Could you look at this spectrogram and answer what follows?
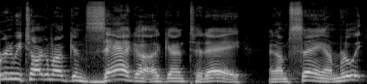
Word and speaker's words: Gonzaga: I think everyone just gets into it's Gonzaga. That's it. Gonzaga. Gonzaga. That's what I kept saying. It's Gonzaga. Yeah, you were not saying Gonzaga. You know what? You don't even know how you said it wrong. I couldn't think about the wrong way. The basic point is that we're saying it right, but let's dive into the conversation.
